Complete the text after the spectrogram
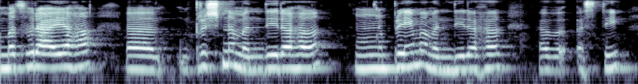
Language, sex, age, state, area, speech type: Sanskrit, female, 18-30, Uttar Pradesh, rural, spontaneous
